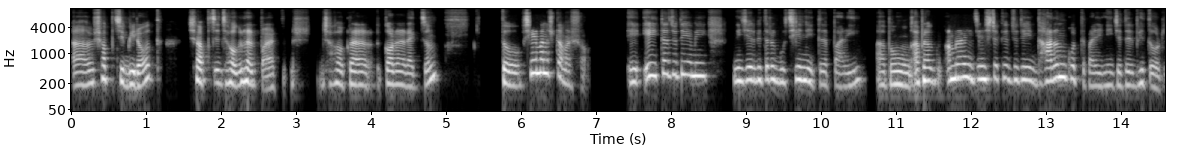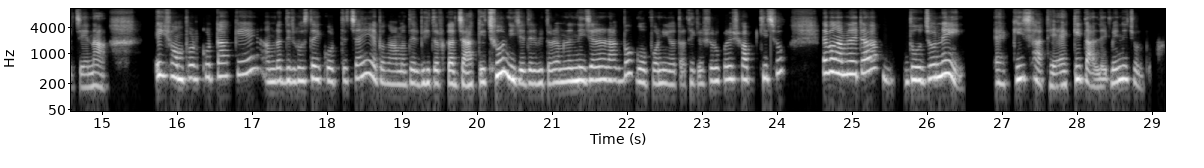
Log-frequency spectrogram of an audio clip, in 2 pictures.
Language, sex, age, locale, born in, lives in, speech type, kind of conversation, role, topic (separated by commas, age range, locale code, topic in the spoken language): Bengali, female, 20-24, bn-BD, Bangladesh, Bangladesh, conversation, unstructured, none, কীভাবে আপনি সম্পর্কের মধ্যে বিশ্বাস গড়ে তোলেন?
